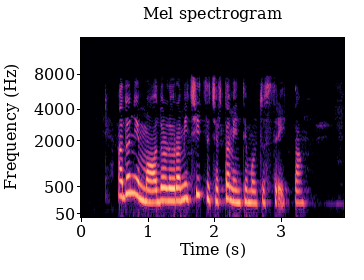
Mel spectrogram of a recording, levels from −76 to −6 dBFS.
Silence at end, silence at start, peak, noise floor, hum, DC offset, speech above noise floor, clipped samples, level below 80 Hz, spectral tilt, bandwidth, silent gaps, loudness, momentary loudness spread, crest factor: 0.6 s; 0.55 s; -6 dBFS; -55 dBFS; none; under 0.1%; 35 dB; under 0.1%; -64 dBFS; -4.5 dB/octave; 8.2 kHz; none; -21 LUFS; 13 LU; 14 dB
